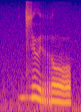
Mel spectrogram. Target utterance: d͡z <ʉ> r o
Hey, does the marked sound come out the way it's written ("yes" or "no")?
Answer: yes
